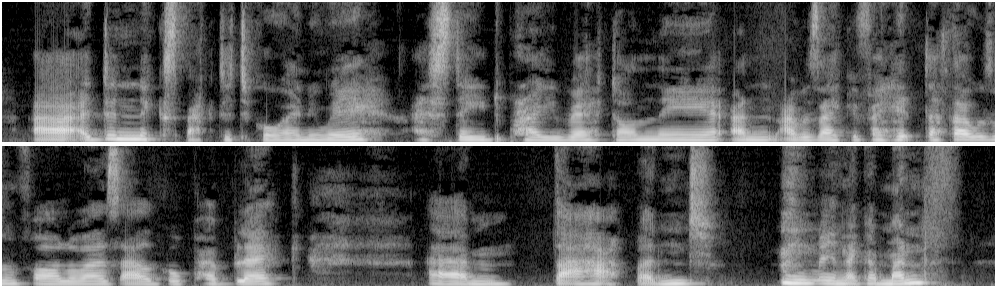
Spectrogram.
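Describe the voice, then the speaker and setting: The voice belongs to a woman with a medium pitch and fairly even intonation. It is a very clean recording with a silent background, dry and close with no echo. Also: moderate pace. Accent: Welsh. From Wales. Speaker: weight loss content creator. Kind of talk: podcast interview.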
